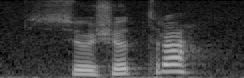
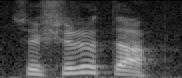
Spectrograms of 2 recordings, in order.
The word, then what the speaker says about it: Sushruta: Ah, du, du är säkert mer kunnig i hur det här uttalas, men Sushruta. – Sushruta var det. Nu sa jag fel. Sushruta. Sushruta. Sushruta. Ja.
